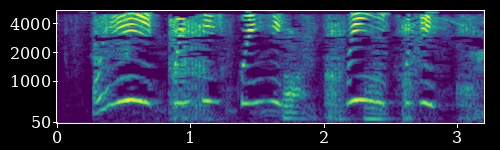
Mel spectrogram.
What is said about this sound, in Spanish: Puercos guaguas, sí, jugando en el charco. Un charco de agua, unos bonitos puercos eran.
